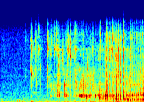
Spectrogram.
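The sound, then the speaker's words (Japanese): Beer glugs and splashes as a special Sapporo Black Label, aged long below freezing, is poured into a Starbucks mug, a steady liquid rush with bubbly fizz rising in pitch as the mug fills and foams heavily, fairly loud with no talking. “じゃあ今日もスタバのマグカップさんについていきたいなというふうに思います。”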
